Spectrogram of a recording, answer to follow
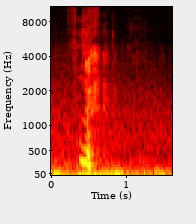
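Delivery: breathless wheezy laugh; pained laugh. Real, not acted. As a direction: laugh through a sour face. Reacting to sour candy.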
